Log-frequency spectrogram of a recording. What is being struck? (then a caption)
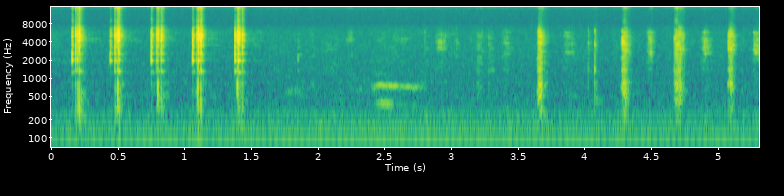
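Aluminium aerosol can. Fingertips and nails tap and scratch the body of a hollow silver aluminium aerosol deodorant can with a black and white cap, lying on a cloth. Five quick, bright, clicky taps with almost no ring are followed by a soft scratching pause, then a looser run of sharper taps over a low steady hum.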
